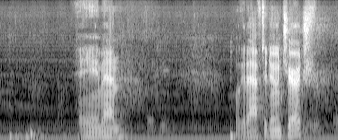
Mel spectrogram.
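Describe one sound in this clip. A man speaks slowly and emphatically into a microphone.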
